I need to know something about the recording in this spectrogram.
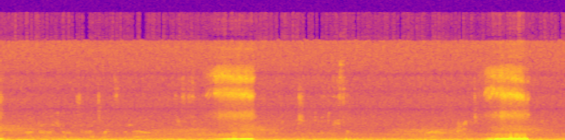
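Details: Pet miniature dachshund asleep indoors, snoring: two rasping, breathy snores roughly four seconds apart, each with a low droning tone under a hissy upper edge, separated by quiet breathing in a hushed room.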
